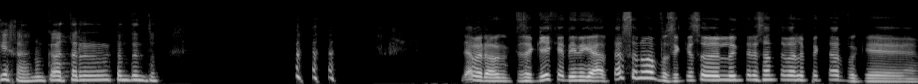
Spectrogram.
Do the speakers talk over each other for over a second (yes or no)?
no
